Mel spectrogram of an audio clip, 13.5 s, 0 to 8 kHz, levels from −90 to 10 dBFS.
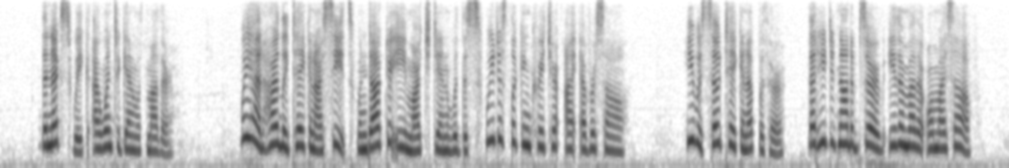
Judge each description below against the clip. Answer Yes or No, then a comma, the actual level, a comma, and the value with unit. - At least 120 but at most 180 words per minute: No, average, 195 wpm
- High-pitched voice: Yes, very high, 255 Hz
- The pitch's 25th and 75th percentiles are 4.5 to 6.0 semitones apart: Yes, average, 5.0 semitones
